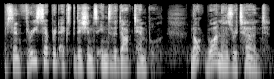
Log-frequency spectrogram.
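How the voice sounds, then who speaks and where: A man's voice: mid-range voice, fairly quick, a little hiss or hum, lightly acted. A man acts an earnest Imperial organizer of expeditions in a video game. His voice sits in a medium register, grave and businesslike, with worry underneath. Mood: grim. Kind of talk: video game cutscene acting.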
